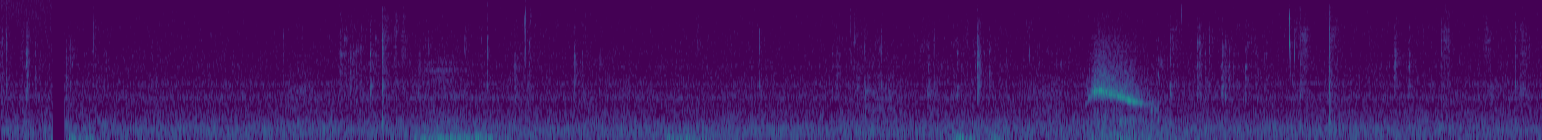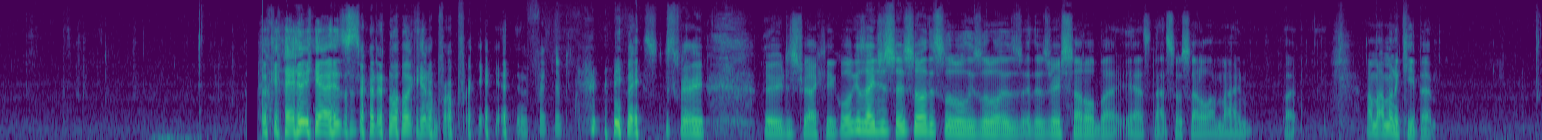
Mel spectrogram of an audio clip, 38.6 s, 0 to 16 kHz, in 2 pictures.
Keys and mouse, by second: 0.4 g, 0.6 f, 1.2-2.6 drag, 2.5 f, 4.1 x, 4.3 f, 6.3 ctrl+s, 7.0 KP_1, 12.0 shift+c, 12.2 f, 13.0 f, 14.0 f, 14.5-15.8 drag, 15.3 ctrl+z, 15.6 f, 17.4 ctrl+z, 19.2-21.9 drag, 21.9 ctrl+s, 27.6 KP_1, 29.2 ctrl+s, 31.6-33.9 drag, 33.9-38.5 middle drag.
